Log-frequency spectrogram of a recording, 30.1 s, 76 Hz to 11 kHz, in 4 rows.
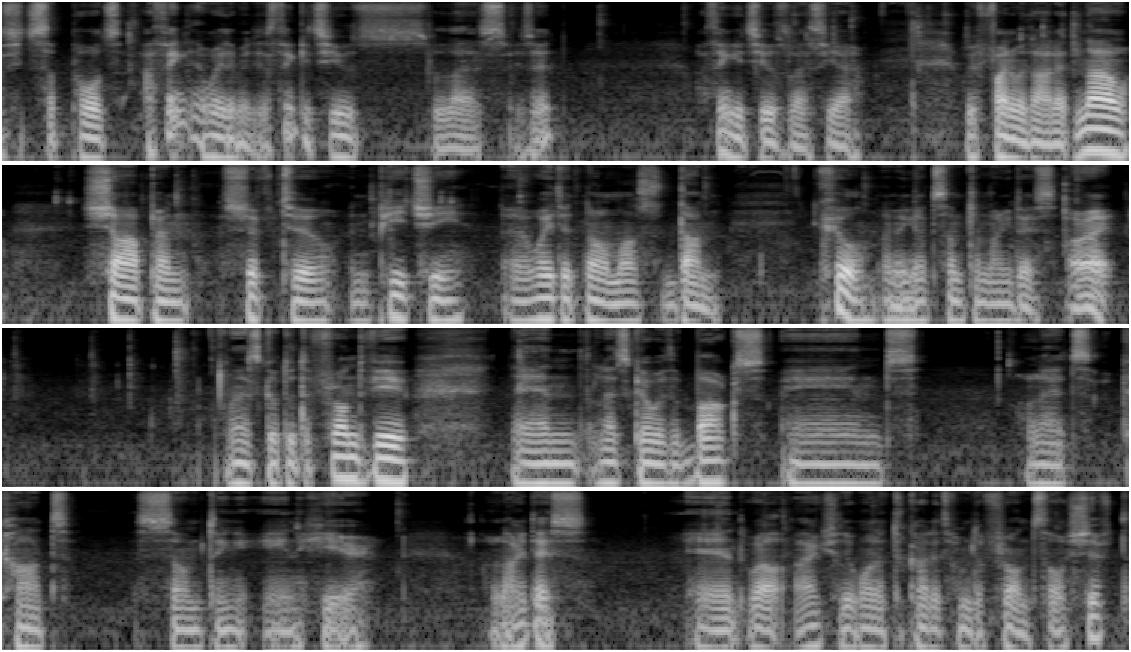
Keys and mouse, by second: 1.0 x, 3.3 middle click, 4.5 middle click, 5.5 Tab, 6.6 click, 6.9 q, 8.7 shift+2, 9.2 middle click, 9.9 q, 11.3 click, 12.7 click, 13.0 middle click, 13.5 `, 14.9 `, 15.5 `, 16.2 shift+middle click, 18.4 d, 21.6-27.4 drag, 27.6 `, 29.6 shift+v.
